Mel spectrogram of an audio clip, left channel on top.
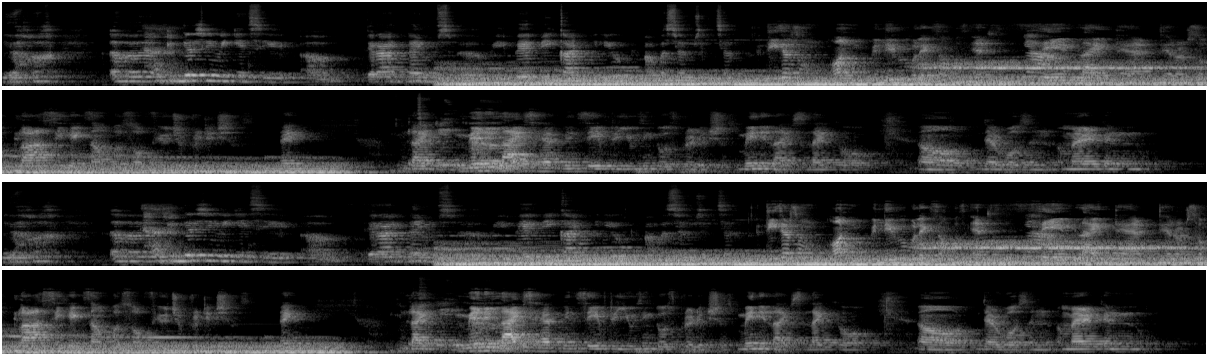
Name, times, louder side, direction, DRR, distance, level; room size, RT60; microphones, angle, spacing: voice 1, 0.0-3.3 3.6-7.5 10.2-10.6 16.1-17.2 21.2-21.3, left 2 dB, 75° left, 1 dB, 1.4 m, -34 dB
voice 2, 1.4-1.8 4.0-4.3 7.5-14.4 14.8-15.0 15.7-16.3 16.6-23.5, right 2 dB, 75° right, 1 dB, 1.3 m, -32 dB
sound 1, 4.3-15.4, right 1 dB, 45° right, 0.9 m, -24 dB
6.9 x 4.3 x 3.7 m, 1.3 s
head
